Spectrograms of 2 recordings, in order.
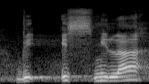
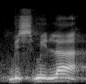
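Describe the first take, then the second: First: A glottal stop separates 'bi' and 'ismillah'. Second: 'Bi' runs straight into 'smillah' without a stop. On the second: "dimudahkan buang hamzah menjadi bismillah"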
